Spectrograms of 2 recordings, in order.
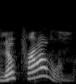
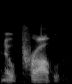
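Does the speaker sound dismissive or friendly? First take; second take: friendly; dismissive. First: It is said in a warm, friendly tone. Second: It is said in a curt, dismissive tone. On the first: The speaker is glad to help. The speaker calls it right. "I'm happy to help you" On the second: The speaker is being rude about helping. The speaker calls it wrong. "Well, then obviously I'm a dick, right?"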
